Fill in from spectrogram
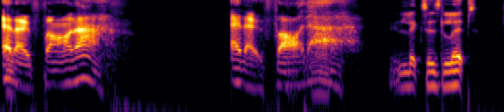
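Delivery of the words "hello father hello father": slow, deliberate, drawn-out delivery lingering on each word. Retelling a film scene, imitating David Tennant as Barty Crouch Junior. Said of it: "you hear David Tennant as Barty Crouch Junior, and he's like".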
